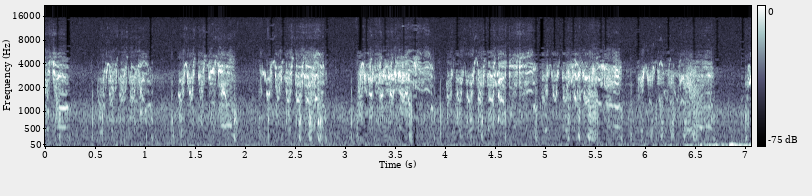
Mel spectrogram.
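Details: Black stork storklets at the nest during feeding, Estonia, 6:22 p.m., 15 June 2022; harsh buzzy bursts, each under a second, repeated about once a second with short silent gaps.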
